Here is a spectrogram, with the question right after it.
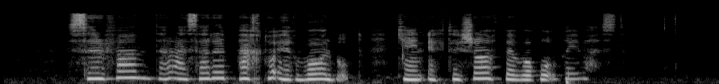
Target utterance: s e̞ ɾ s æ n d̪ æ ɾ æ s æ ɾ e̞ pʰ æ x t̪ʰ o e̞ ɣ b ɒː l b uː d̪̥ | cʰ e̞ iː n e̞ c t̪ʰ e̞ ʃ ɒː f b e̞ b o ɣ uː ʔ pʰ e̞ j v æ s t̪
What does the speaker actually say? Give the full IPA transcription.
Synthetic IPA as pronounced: s e̞ ɾ f æ n d̪ æ ɾ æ s æ ɾ e̞ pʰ æ x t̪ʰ o e̞ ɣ b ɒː l b uː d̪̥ | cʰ e̞ iː n e̞ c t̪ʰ e̞ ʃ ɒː f b e̞ v o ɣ uː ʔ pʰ e̞ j v æ s t̪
